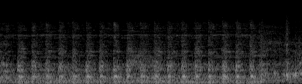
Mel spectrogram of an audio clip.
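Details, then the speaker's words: 1997 Volvo 850 Turbo, 131,854 miles, sat about six or seven years, charged battery: even, steady cranking about four beats a second, never fires, tach not moving; crank no start, owner suspects fuel system issue. "I mean we know it ain't going to run but it cranks sounds healthy"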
